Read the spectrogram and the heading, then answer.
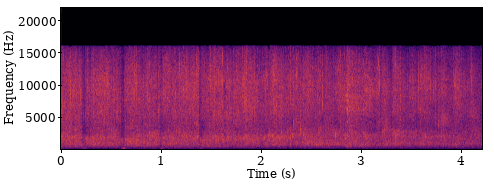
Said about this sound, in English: Would you give Andrew a round of applause one more time? We're so glad he's here.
